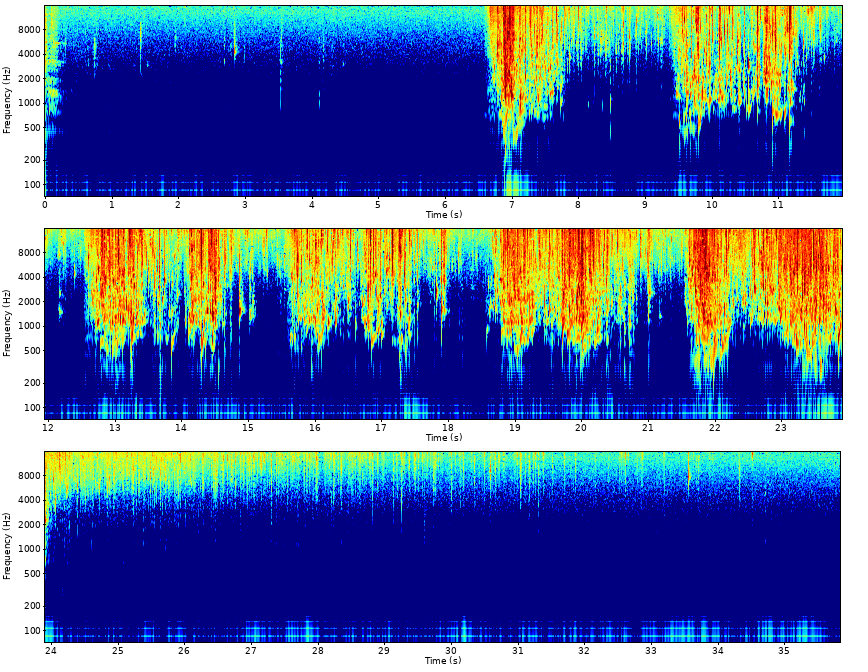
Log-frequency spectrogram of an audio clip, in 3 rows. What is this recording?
fly 8 rowing sound 10
foley of boat rowing just water
rowing, splas, splashing, swimming, water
